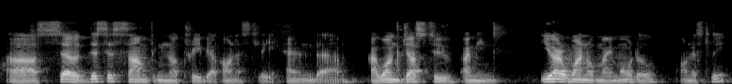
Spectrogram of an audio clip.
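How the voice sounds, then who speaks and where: A man chairing a conference session on a video call, introducing the keynote speaker and directing questions to the chat, with halting speech full of uhs. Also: low voice, vocal fry, fairly bright tone, a little hiss or hum. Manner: halting, many uh fillers. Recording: dull lo-fi video call audio.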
